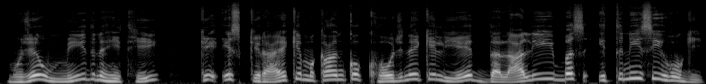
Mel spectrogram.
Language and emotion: Hindi, surprised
